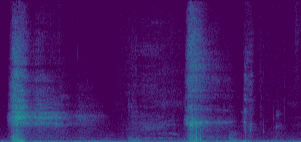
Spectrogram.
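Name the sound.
imitated snoring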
